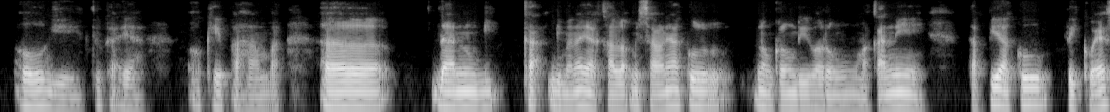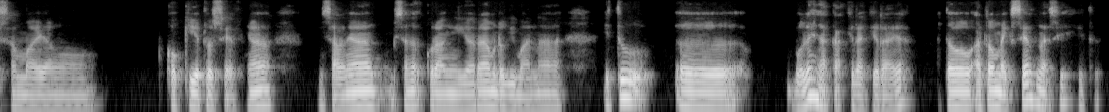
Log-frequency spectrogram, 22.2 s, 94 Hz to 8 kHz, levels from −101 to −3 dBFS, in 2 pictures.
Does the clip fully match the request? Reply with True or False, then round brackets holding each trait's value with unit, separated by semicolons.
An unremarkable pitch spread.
False (1.9 semitones)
